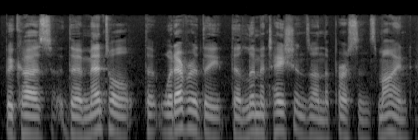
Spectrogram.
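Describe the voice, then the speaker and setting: A man interpreting a dharma teaching, speaking at a middle pitch in an unhurried, explanatory way. He lays out each point carefully and pauses now and then to find the right words. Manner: measured, explanatory, with occasional pauses.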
